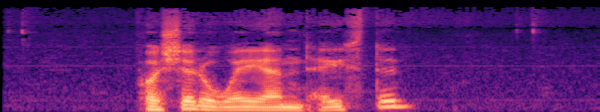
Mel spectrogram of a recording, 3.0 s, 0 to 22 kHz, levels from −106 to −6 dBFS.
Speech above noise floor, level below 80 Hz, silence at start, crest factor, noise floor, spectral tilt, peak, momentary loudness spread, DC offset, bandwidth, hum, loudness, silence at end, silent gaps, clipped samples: 43 dB; -56 dBFS; 0.7 s; 20 dB; -62 dBFS; -6 dB/octave; -2 dBFS; 7 LU; under 0.1%; 15.5 kHz; none; -20 LUFS; 0.95 s; none; under 0.1%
